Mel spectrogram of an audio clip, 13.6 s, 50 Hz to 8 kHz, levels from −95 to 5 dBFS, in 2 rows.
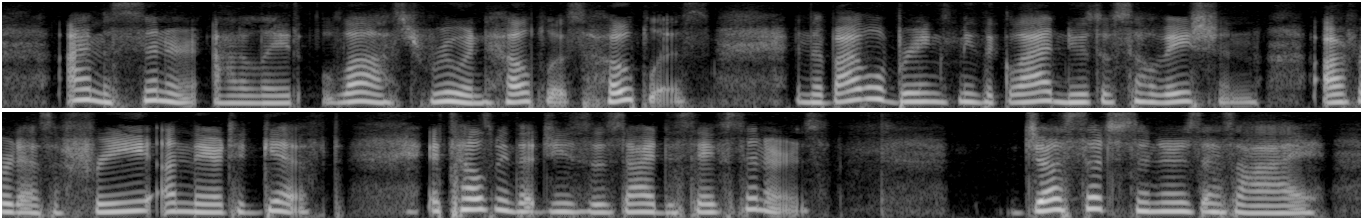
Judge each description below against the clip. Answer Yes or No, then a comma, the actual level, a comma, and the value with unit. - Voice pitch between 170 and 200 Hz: No, high, 230 Hz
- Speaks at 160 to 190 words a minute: Yes, average, 170 wpm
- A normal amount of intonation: No, narrow, 2.2 semitones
